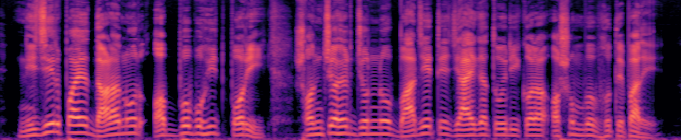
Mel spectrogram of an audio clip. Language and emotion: Bengali, neutral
